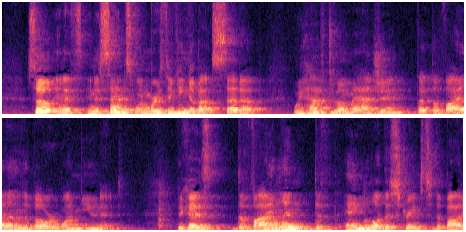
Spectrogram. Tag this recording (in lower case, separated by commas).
speech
